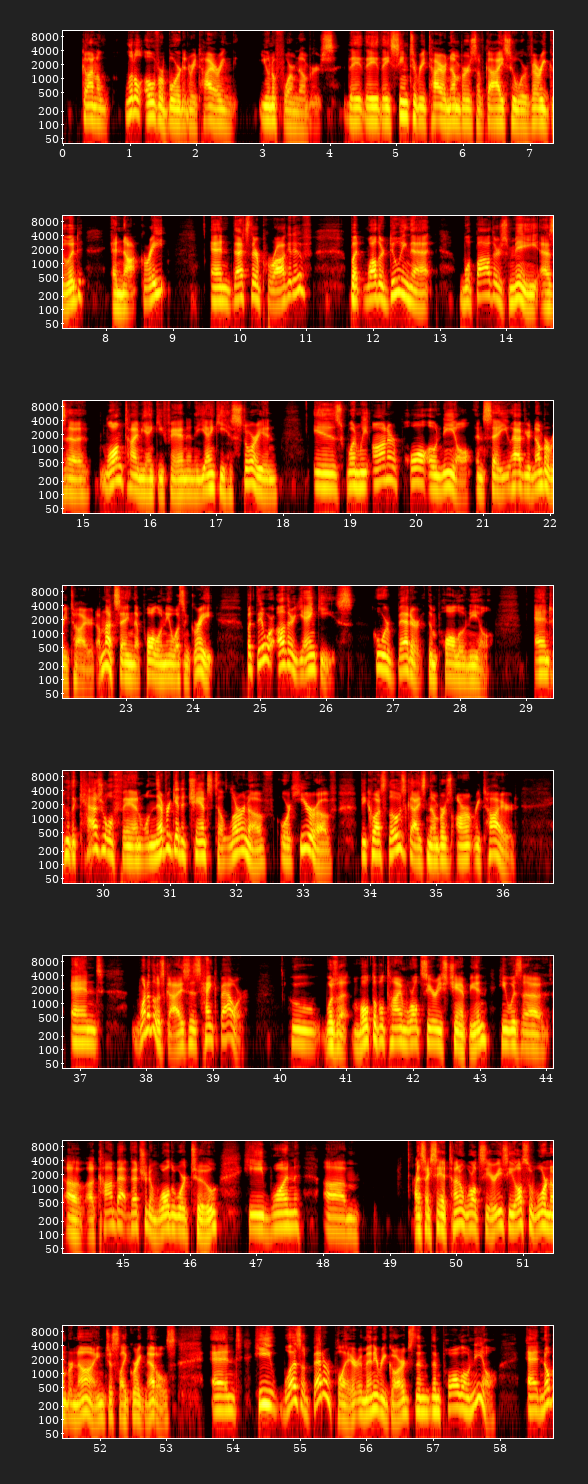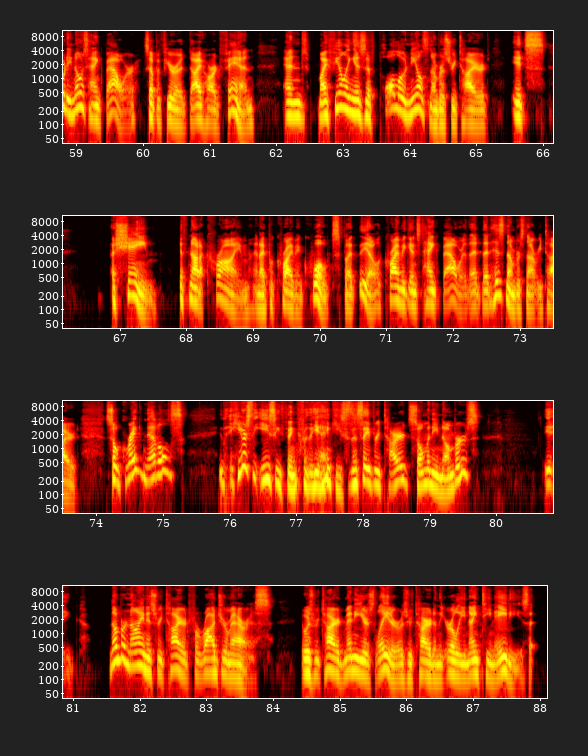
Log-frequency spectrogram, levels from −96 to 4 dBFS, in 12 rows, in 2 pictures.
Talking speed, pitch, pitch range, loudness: 165 wpm, 140 Hz, 120-165 Hz, -24 LUFS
